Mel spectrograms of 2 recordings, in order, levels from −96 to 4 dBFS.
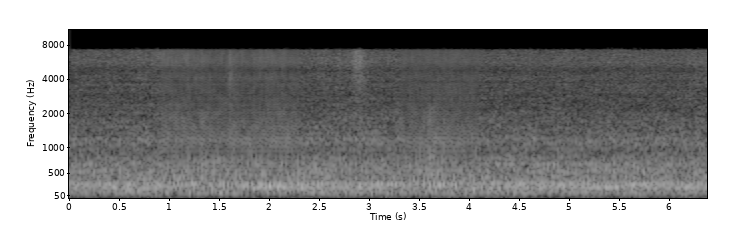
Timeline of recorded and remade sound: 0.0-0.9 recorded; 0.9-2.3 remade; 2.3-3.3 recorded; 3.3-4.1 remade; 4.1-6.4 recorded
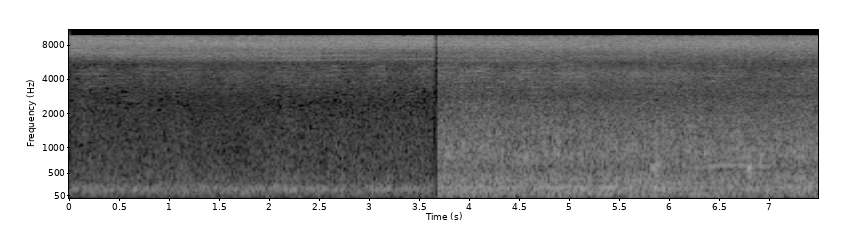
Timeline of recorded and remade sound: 0.0-1.2 recorded; 1.2-1.9 remade; 1.9-5.1 recorded; 5.1-5.8 remade; 5.8-7.5 recorded

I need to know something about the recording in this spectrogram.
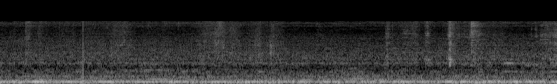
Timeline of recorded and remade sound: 0.0-3.4 remade; 3.4-5.6 recorded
